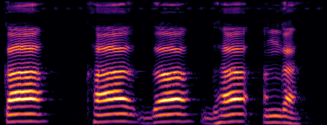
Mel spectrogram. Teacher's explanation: ये सभी जो है ये का वर्ग के कंठ से बोले जाते हैं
